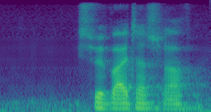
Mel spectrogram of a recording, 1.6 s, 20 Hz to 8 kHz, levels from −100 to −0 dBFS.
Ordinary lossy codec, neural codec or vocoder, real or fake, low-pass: none; codec, 24 kHz, 1.2 kbps, DualCodec; fake; 7.2 kHz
